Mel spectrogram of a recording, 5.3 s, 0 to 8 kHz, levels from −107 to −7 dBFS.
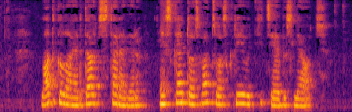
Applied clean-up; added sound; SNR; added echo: none; none; none; none.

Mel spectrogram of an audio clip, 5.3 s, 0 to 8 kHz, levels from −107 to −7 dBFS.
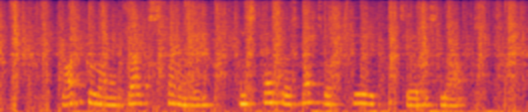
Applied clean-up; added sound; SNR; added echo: none; Rattle; 1 dB; none.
